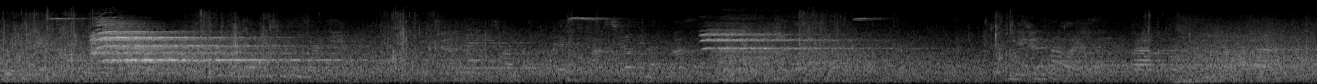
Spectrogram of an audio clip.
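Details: Beluga Hodoi in training for stomach fluid sampling and blood draw at the Port of Nagoya Public Aquarium, 6 January 2019; two loud, nasal, harmonic squeals several seconds apart, with short high pure whistle tones and faint background bumps.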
